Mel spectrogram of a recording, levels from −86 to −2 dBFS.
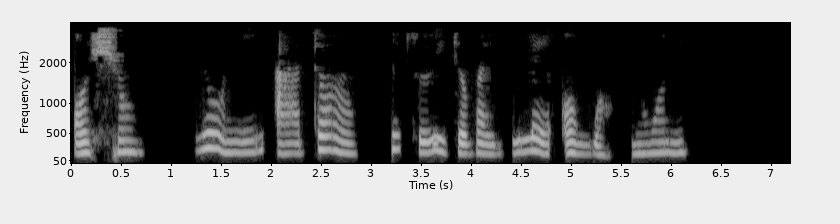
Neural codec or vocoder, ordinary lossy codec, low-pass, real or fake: vocoder, 22.05 kHz, 80 mel bands, WaveNeXt; MP3, 16 kbps; 3.6 kHz; fake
